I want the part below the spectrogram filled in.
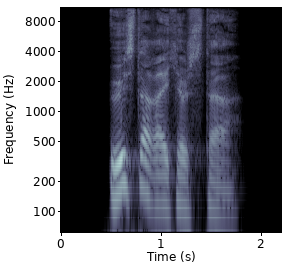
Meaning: inflection of österreichisch: 1. strong/mixed nominative masculine singular superlative degree 2. strong genitive/dative feminine singular superlative degree
- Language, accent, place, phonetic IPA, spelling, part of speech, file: German, Germany, Berlin, [ˈøːstəʁaɪ̯çɪʃstɐ], österreichischster, adjective, De-österreichischster.ogg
